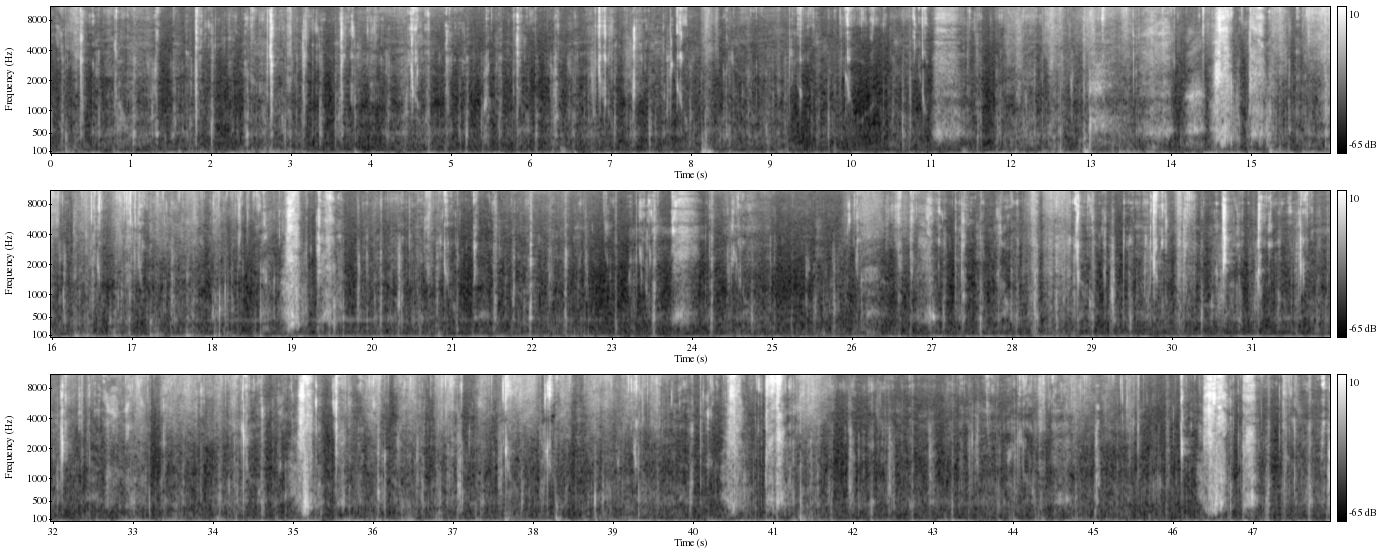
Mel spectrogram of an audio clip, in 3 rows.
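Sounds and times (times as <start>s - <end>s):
chewing and crunching food: 0.0s - 47.9s.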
